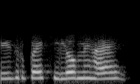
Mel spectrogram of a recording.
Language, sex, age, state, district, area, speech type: Hindi, female, 18-30, Uttar Pradesh, Prayagraj, rural, conversation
